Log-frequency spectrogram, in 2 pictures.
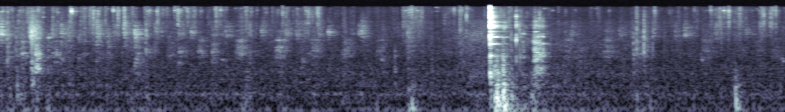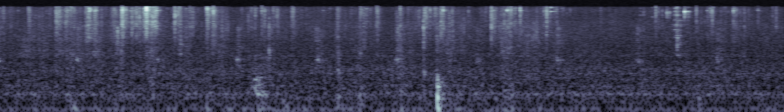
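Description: Faint scraping and ticking of a table knife spreading a thick cheese dip over a flour tortilla on a counter, close to near silence, with one sharp click about six seconds in.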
